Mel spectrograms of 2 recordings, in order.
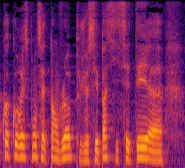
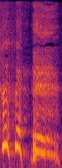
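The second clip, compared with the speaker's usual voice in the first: high little chuckle; brief burst of amusement; amused laugh; 6 semitones higher than usual. Real, not acted. Host after thanking [name], amused laugh.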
